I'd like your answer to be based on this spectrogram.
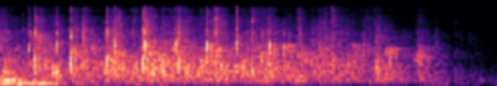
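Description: Audience applause at a Korean academic seminar, a crowd clapping with some distinct individual claps standing out, tapering off toward the end.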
